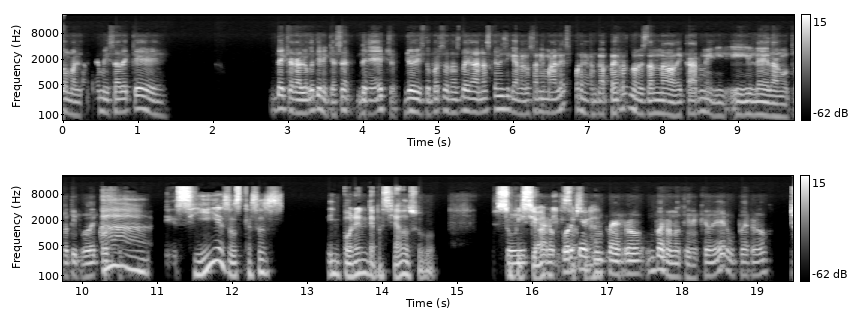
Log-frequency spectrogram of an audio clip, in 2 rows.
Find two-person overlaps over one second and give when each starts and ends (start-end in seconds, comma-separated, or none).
15.5-17.0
